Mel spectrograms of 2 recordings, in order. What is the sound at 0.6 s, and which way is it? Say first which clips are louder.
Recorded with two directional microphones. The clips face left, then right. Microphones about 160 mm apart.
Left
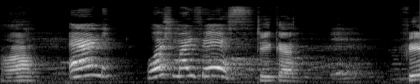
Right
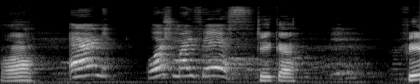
A child's voice: left 1 dB; 20° left (ahead or behind).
